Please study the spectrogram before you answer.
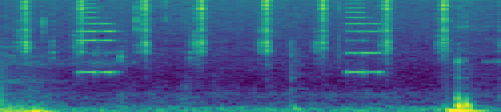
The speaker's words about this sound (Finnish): Mulla on, mulla on tää tämmönen tikittävä kello.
